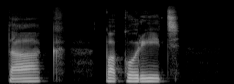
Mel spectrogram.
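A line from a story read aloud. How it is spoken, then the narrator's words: Quiet. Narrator (Russian): тихо сказал я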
